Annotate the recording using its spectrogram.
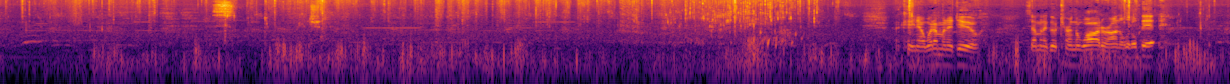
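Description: Wet mud squelches and water sloshes as hands work in it.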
